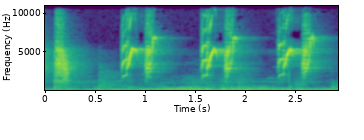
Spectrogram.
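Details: Long-tailed shrike song meant to prompt other shrikes: paired sharp chirps with upward-bending whistles, repeated three times at steady spacing over a low murmur.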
